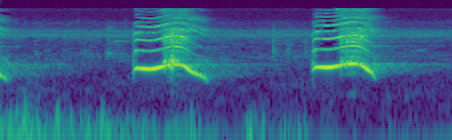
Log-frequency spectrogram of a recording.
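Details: Asian koel (Eudynamys scolopaceus) singing in a rural field in Rajasthan, India: two loud, clear whistled 'ko-el' notes about a second apart, each swelling upward before dropping away, over a faint low rumble.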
